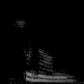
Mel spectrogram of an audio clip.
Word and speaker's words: tsunami: Today, we will move on with the next natural disaster, that is tsunami. T is silent here, okay?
